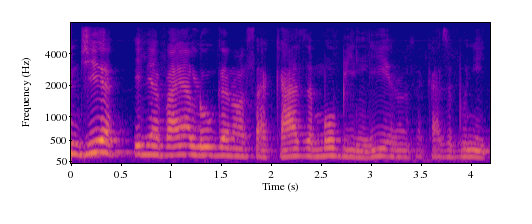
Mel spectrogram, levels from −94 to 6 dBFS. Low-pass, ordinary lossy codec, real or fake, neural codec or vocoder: 7.2 kHz; none; real; none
